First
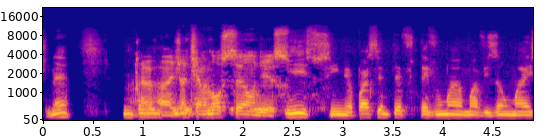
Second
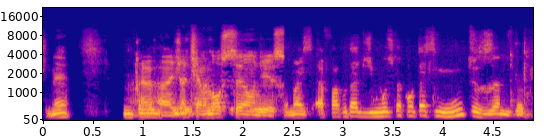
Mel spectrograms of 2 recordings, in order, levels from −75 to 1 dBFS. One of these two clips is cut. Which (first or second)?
second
